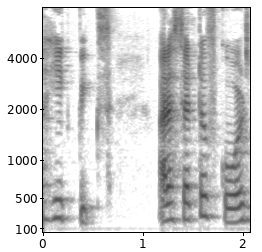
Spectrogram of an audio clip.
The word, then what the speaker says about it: HCPCS: common procedure coding symptoms commonly pronounced as the hick picks are a set of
